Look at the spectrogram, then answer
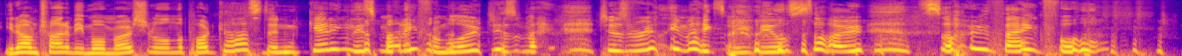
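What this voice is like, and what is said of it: Crying, tearful voice. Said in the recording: “That was me crying, not doing an impression of Luke McGregor ... You just make it sound like you're constantly on the verge of tears.”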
